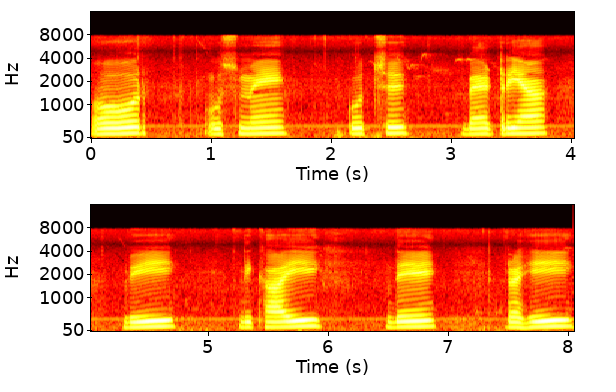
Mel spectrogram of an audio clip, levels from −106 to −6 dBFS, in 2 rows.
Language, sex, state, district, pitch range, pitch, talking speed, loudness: Hindi, female, Haryana, Jhajjar, 150-170 Hz, 160 Hz, 60 wpm, -16 LUFS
